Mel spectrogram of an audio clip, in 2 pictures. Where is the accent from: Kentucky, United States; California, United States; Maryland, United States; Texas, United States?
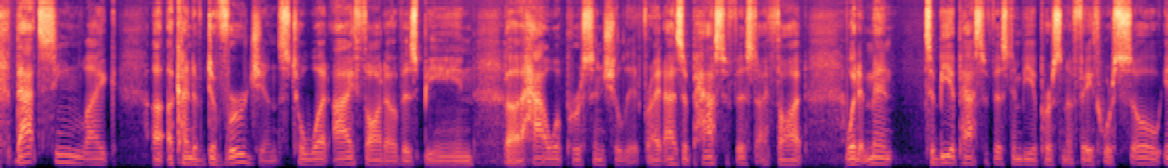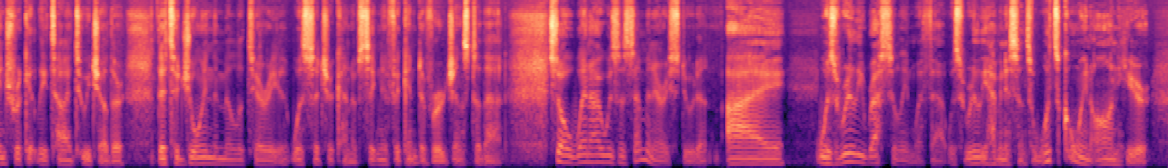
California, United States; Berkeley; I was um, raised in Berkeley, California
